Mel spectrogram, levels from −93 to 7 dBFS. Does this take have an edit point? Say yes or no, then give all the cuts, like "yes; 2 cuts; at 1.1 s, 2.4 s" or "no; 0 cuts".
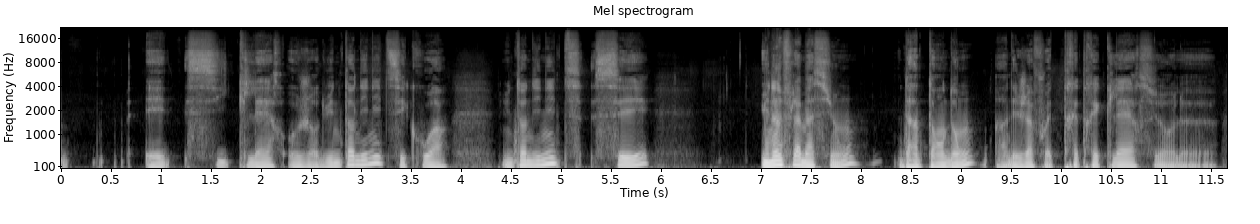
no; 0 cuts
